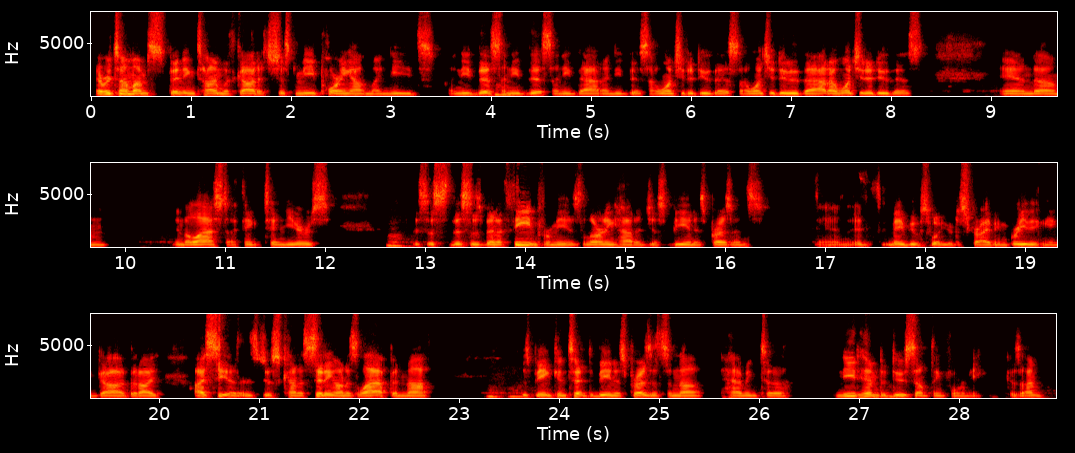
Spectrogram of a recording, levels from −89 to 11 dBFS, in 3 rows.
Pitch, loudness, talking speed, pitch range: 100 Hz, -31 LUFS, 240 wpm, 100-110 Hz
